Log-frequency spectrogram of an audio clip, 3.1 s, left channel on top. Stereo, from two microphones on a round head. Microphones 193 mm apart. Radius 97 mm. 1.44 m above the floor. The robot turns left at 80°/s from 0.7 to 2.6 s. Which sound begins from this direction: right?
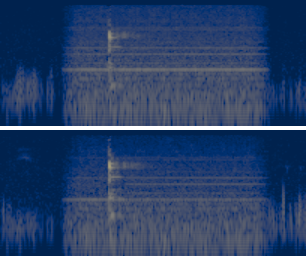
Hammering, at 1.1 s.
